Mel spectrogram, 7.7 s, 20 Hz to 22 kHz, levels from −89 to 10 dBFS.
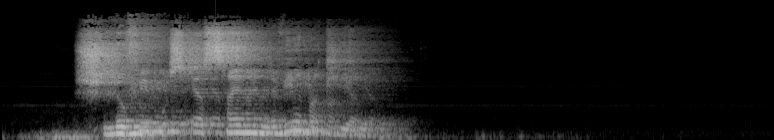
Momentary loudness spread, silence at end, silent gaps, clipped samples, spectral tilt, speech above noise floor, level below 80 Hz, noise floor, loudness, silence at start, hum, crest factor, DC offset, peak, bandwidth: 17 LU; 3.9 s; none; under 0.1%; -2 dB/octave; 63 dB; -50 dBFS; -82 dBFS; -15 LUFS; 0.55 s; 60 Hz at -65 dBFS; 22 dB; under 0.1%; 0 dBFS; 15.5 kHz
